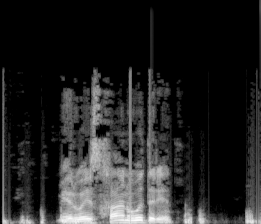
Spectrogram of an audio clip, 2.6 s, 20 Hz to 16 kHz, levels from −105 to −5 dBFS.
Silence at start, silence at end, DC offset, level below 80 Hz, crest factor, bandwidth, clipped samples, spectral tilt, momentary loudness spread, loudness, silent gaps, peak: 0.05 s; 0 s; under 0.1%; -48 dBFS; 14 dB; 11 kHz; under 0.1%; -6.5 dB/octave; 20 LU; -12 LUFS; none; 0 dBFS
